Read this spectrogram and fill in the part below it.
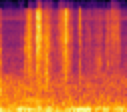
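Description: Large tarot cards being shuffled by hand, a quick run of soft papery riffles and flicks in a quiet room, close and fairly faint, a few sharper snaps standing out.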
